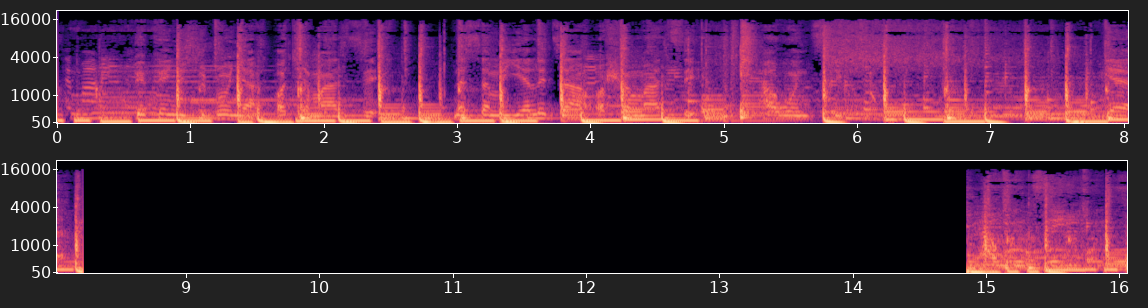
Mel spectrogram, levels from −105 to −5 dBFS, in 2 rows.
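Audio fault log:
8.22–14.86 s, audio dropout to silence: input signal likely lost while recording continued writing silence, so sound stops abruptly for 6.63 s into dead silence without room tone.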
